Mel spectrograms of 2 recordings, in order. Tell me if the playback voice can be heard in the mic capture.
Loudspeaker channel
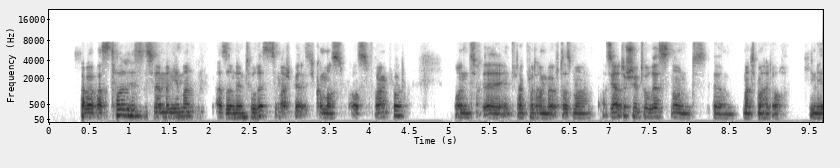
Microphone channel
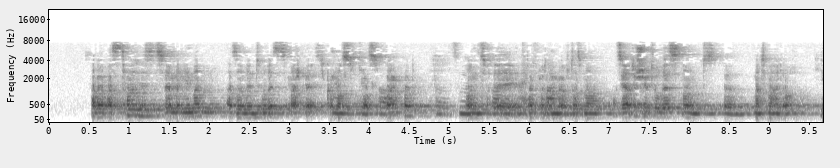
Yes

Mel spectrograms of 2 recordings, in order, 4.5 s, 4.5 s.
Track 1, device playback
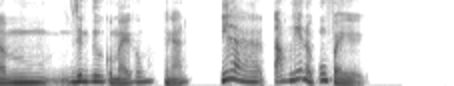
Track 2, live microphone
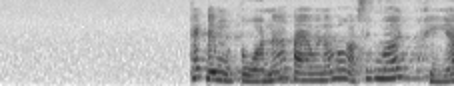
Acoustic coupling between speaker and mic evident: No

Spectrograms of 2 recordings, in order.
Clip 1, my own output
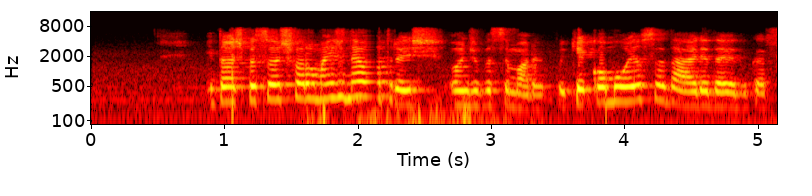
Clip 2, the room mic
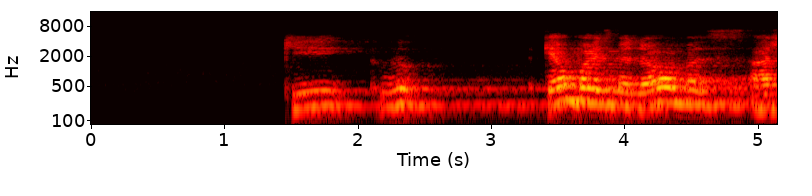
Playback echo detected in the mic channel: No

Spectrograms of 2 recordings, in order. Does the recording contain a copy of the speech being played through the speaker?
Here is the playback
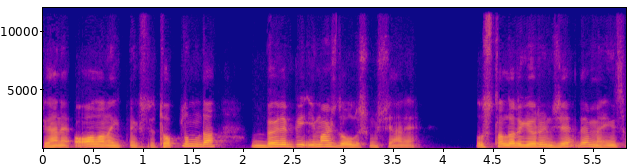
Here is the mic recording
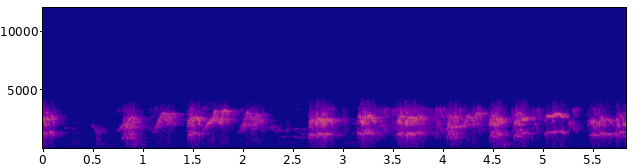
No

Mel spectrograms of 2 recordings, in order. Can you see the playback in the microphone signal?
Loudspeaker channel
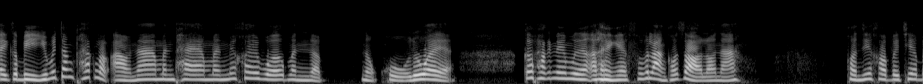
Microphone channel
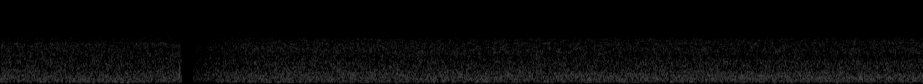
No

